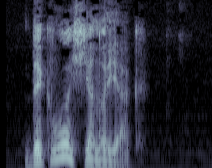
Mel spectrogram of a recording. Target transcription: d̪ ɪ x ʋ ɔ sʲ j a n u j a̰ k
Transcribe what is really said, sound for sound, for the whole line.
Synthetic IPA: d̪ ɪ k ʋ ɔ sʲ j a n ɔ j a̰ k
